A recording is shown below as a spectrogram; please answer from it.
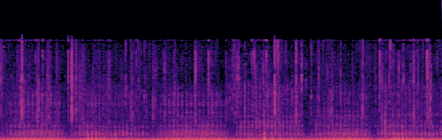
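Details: Rumbling purr from a cat, pulsing in short breath cycles, accompanied by a cozy fireplace whose crackles add sharp, irregular clicks above the steady drone.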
